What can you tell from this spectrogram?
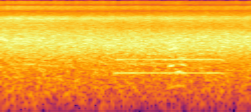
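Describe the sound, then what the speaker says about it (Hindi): Sea waves roll onto the beach at Puri, Odisha, a dense steady wash of surf filling the whole stretch, loud and continuous with no clear break between waves. "ये समुद्र की लहरें आ रही हैं, अद्भुत।"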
